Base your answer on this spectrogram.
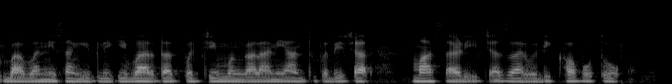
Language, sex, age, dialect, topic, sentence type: Marathi, male, 60-100, Standard Marathi, agriculture, statement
